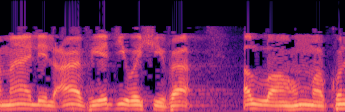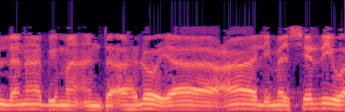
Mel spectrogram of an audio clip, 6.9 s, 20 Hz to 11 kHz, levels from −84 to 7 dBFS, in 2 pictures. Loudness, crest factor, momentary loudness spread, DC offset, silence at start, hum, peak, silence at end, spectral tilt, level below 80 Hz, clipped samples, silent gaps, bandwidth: -11 LUFS; 12 dB; 4 LU; under 0.1%; 0 s; none; 0 dBFS; 0 s; -7.5 dB/octave; -44 dBFS; 0.2%; none; 5.2 kHz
